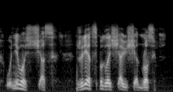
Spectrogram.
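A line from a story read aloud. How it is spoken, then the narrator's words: Frightened whisper. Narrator (Russian): произнес он испуганным шепотом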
